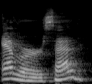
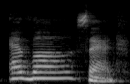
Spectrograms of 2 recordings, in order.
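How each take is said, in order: First: The first vowel is said short and quick. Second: The first vowel is stretched out long. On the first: "Ao invés de falar ever said" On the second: "Percebe como eu estico é?"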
